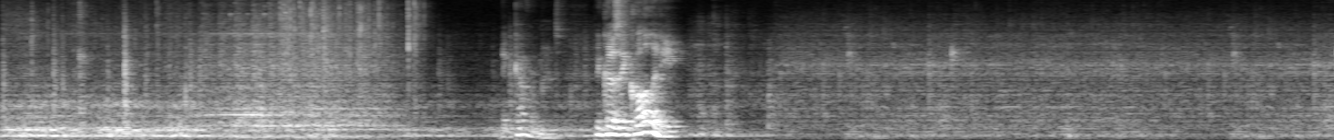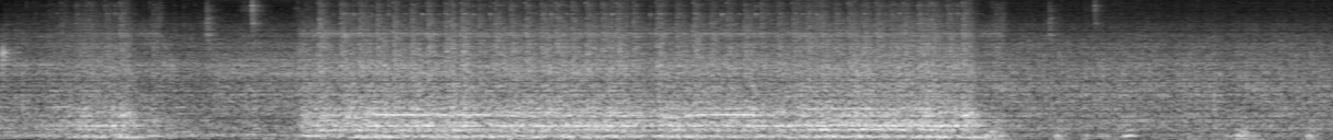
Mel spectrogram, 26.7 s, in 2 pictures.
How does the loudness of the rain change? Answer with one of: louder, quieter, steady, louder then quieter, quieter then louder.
quieter.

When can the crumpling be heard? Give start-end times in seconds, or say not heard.
2.8-4.2.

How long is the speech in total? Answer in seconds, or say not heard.
2 s.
